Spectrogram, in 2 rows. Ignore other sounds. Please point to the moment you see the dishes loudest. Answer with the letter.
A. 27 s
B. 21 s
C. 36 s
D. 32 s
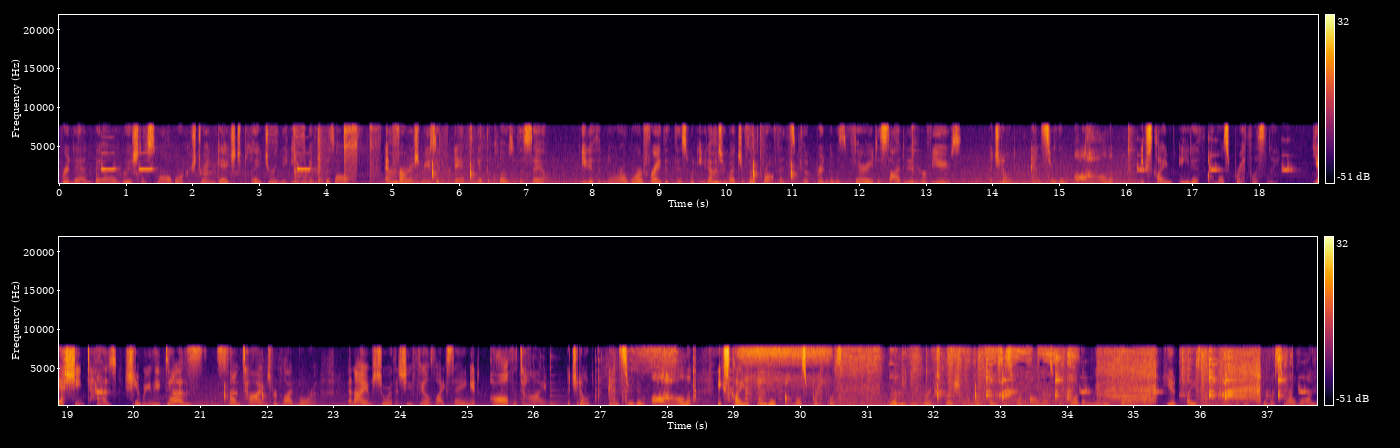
C.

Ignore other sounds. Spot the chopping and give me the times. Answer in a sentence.
The chopping can be heard from 4.9 to 6.3 s, from 9.8 to 11.2 s, from 20.7 to 22.1 s and from 31.4 to 32.8 s.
